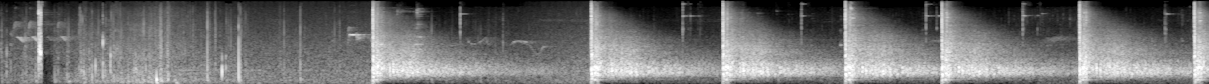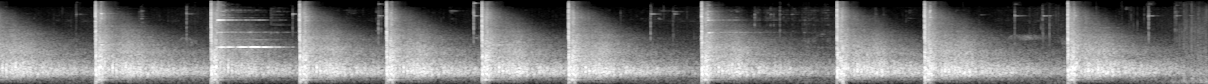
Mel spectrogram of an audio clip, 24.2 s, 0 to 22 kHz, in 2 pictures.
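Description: Pistol shots from an all-metal Smith & Wesson M&P 2.0 fire loud and near, a string of about fifteen sharp cracks with ringing decay, spaced roughly a second apart after some quieter handling noises.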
